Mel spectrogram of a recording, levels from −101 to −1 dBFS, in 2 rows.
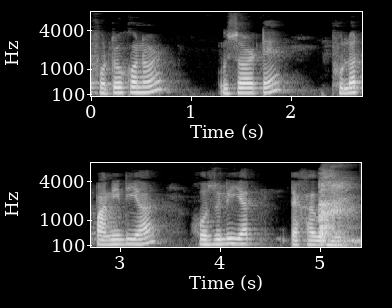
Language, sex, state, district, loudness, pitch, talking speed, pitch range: Assamese, male, Assam, Sonitpur, -18 LUFS, 170 Hz, 110 wpm, 160-185 Hz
